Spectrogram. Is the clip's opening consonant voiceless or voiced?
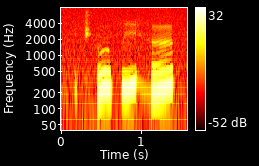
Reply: voiceless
